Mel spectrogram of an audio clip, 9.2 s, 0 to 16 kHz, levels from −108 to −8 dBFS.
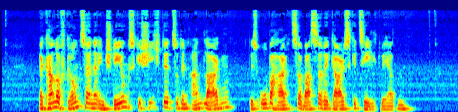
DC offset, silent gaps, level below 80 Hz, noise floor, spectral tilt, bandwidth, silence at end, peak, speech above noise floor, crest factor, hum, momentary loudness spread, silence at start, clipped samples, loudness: under 0.1%; none; -60 dBFS; -67 dBFS; -6 dB/octave; 11.5 kHz; 0.95 s; -4 dBFS; 43 dB; 20 dB; none; 9 LU; 0.8 s; under 0.1%; -24 LUFS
